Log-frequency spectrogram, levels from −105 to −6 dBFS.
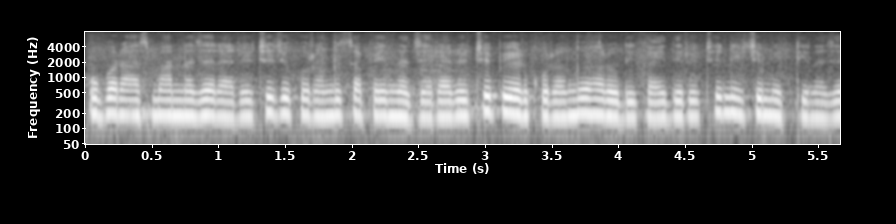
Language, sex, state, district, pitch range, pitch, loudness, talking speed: Rajasthani, female, Rajasthan, Nagaur, 170-190 Hz, 180 Hz, -15 LUFS, 265 wpm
